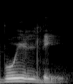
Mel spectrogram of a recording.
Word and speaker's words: building: For example, here we may see it is B-U-I-L-D-I-N-G. So, you may be tempted to pronounce it as building, but it is not building. It is just B here, consonant, E, L, D, E and ng sound, ng sound. So, it becomes building, and that is why it is building.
